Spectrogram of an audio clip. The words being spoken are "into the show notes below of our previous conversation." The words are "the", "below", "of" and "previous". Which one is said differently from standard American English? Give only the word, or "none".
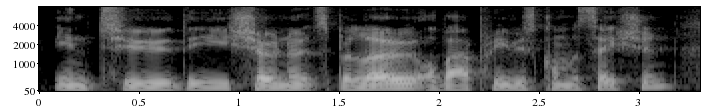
none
